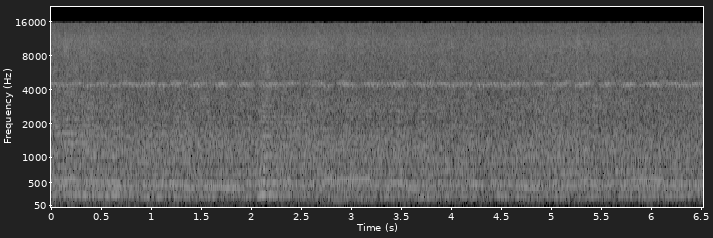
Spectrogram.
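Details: Continuous drone of many bees, a thick humming wash with wavering mid-pitched tones rising and falling slightly as individuals pass; a soft high pulsing note repeats steadily behind it.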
